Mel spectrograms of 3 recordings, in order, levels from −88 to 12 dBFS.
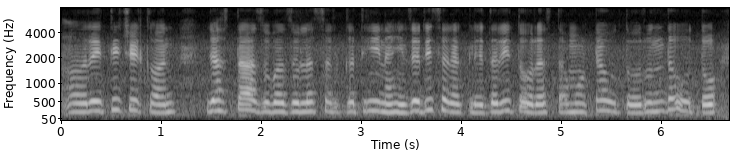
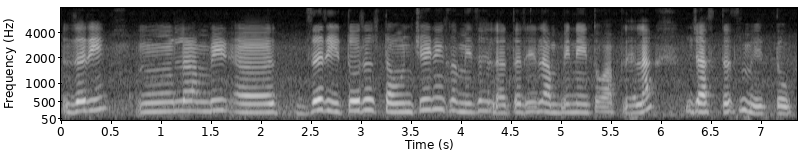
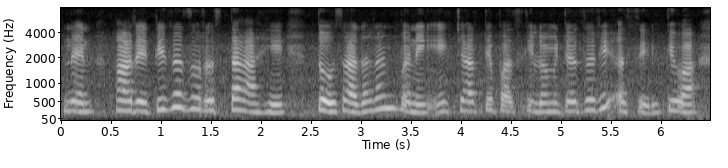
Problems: constant background noise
